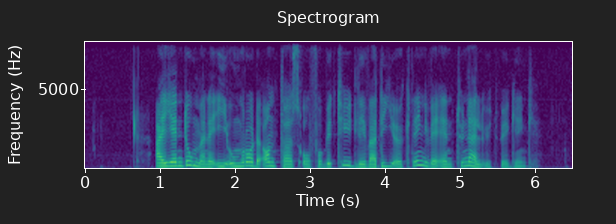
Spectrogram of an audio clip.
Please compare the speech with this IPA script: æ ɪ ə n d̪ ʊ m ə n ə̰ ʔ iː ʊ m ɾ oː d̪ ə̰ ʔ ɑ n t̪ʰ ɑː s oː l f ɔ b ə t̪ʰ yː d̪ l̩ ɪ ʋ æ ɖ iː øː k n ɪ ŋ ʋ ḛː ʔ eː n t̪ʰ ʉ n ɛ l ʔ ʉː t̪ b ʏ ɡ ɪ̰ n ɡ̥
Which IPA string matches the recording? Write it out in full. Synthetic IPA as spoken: æ ɪ ə n d̪ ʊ m ə n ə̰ ʔ iː ʊ m ɾ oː d̪ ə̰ ʔ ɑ n t̪ʰ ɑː s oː f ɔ b ə t̪ʰ yː d̪ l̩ ɪ ʋ æ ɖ iː øː k n ɪ ŋ ʋ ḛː ʔ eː n t̪ʰ ʉ n ɛ l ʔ ʉː t̪ b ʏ ɡ ɪ̰ ŋ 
